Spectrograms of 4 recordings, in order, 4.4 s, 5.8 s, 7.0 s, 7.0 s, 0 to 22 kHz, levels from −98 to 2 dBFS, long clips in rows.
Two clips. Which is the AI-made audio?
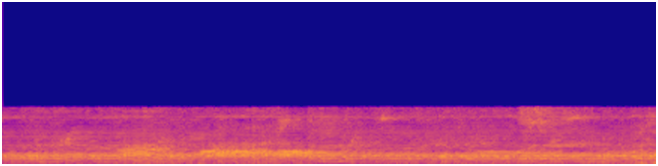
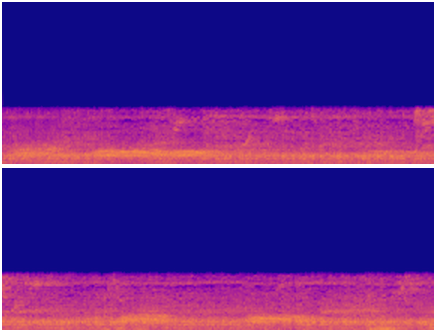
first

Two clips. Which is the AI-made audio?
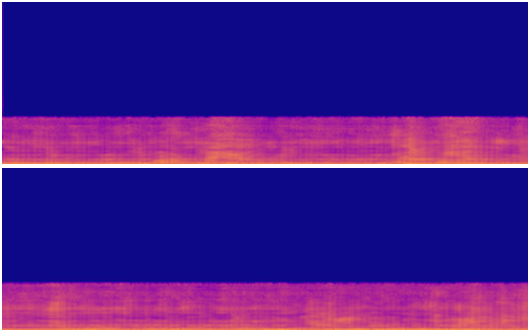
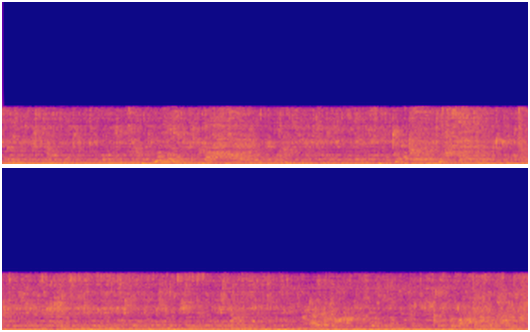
first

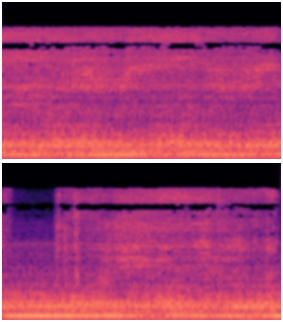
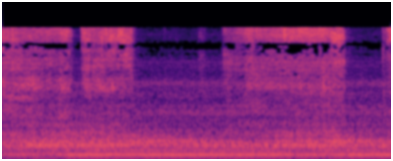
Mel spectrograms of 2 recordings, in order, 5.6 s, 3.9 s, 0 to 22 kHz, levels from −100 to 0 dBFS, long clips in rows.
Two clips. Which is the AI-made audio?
second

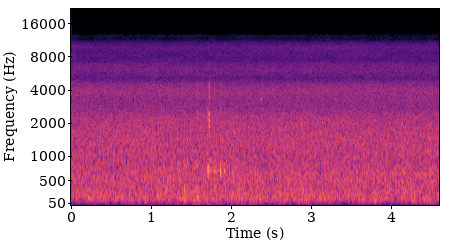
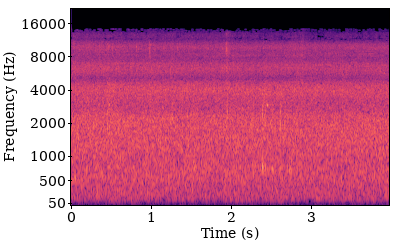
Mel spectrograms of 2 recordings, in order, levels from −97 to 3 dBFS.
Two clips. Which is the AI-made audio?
first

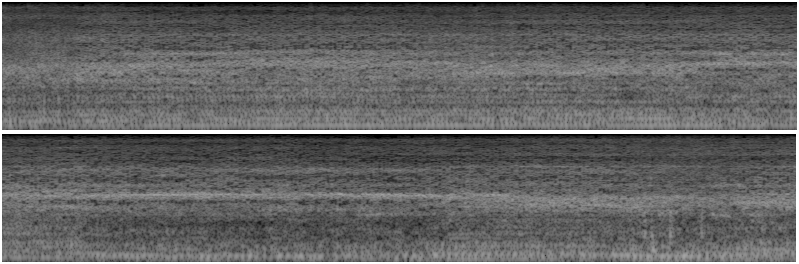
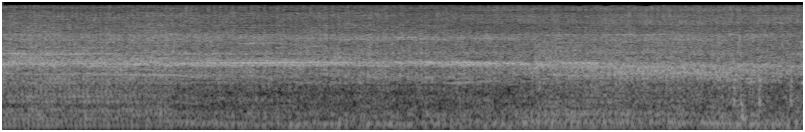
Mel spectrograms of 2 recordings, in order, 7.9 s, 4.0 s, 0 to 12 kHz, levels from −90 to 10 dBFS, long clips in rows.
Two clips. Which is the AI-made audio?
first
